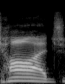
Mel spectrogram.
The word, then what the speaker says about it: Hodge: No, sorry, it was Hodge. Right. Hodge, not Hoge. You know what we should have done, Wes? We should for the next several episodes, end every show with a word that rhymes with Hodge, right?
